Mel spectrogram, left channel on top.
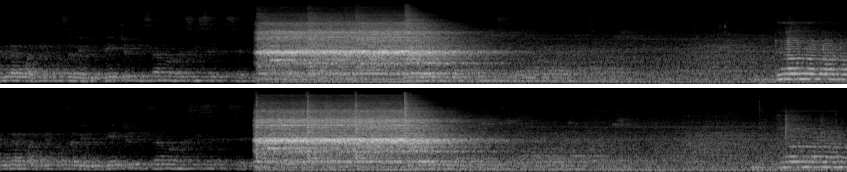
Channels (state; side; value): normal; both; correlation 0.42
